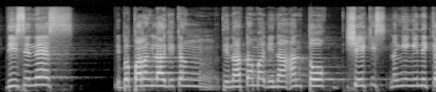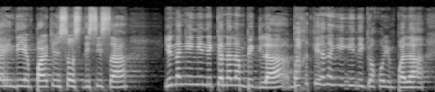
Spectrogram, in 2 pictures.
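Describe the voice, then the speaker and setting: A woman's voice: fairly high pitch, big-room sound. A woman pastor giving a conversational sermon, listing points and often checking in with the listeners through tag questions.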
